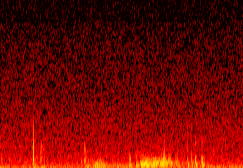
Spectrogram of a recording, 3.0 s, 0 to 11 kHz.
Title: Man stomach growl 24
